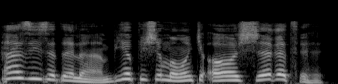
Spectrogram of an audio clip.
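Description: A man's voice: high voice, huge pitch swings, dry recording, lo-fi sound, pitched above the performer's own voice, full character voice. A male narrator voicing a gushing, flighty young mother in an audiobook, cooing and drawing out her words. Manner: cooing, drawn-out. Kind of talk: audiobook character voice.

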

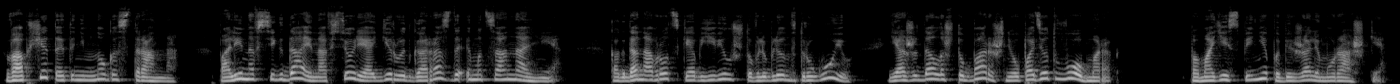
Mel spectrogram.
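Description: A woman narrating a novel in the first person with an even, expressive reading. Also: mid-range voice, moderate pace. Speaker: audiobook reader.

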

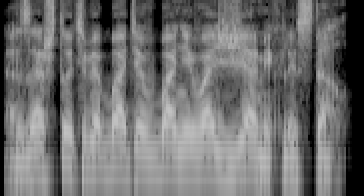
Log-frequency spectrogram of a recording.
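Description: A man reading a story, voicing a defiant young peasant woman who answers with sharp, biting retorts. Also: mid-range voice, animated, brisk, dry recording, clean studio sound, voice pushed up, close to an everyday voice.

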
